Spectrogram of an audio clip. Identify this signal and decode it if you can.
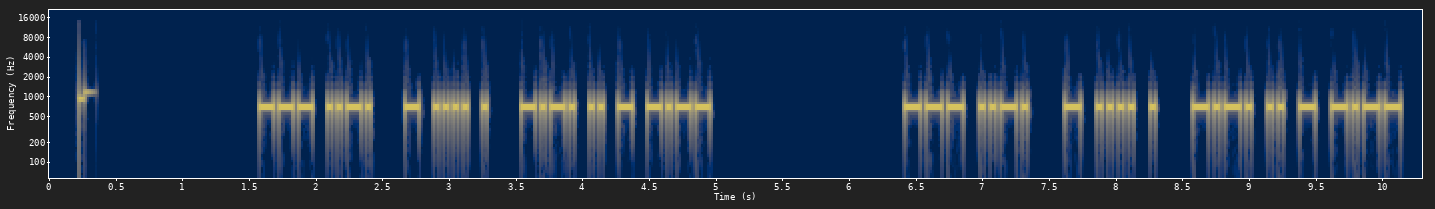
Morse code, heard as a keyed tone, about 29 wpm, 700 Hz. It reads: OF THE CITY OF THE CITY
